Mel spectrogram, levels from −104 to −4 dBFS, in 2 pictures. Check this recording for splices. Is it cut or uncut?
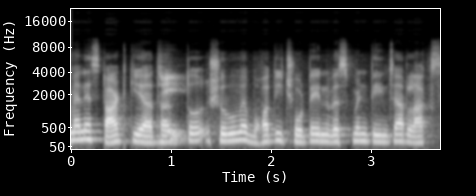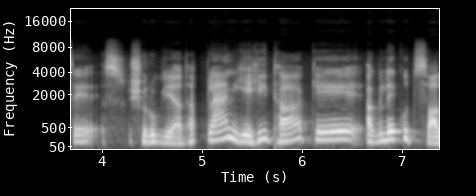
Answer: cut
